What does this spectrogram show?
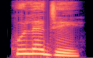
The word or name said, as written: ಕುಲಜ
